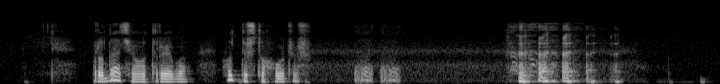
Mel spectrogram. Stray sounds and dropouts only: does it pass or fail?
fail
